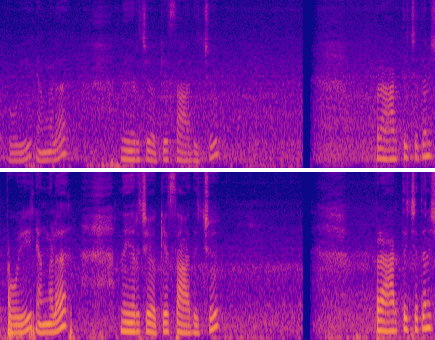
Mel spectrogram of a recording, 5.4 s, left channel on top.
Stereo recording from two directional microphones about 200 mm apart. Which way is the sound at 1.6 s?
40° right (ahead or behind).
